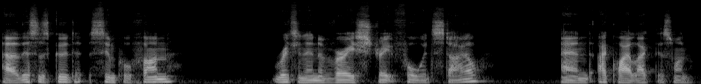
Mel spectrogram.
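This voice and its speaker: Man with a cold, deep voice, unhurried delivery; casual book-review host, plain-spoken with ums and hedges. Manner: relaxed, plain-spoken, with fillers and hedging asides. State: has a cold.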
